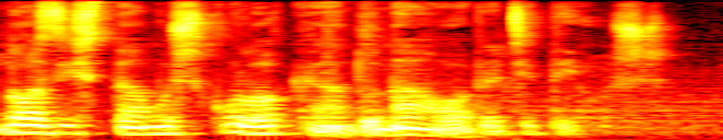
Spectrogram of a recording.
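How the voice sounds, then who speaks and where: A man speaks against noticeable background noise. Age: 70s. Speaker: Bible teacher. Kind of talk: Bible study lesson commentary.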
